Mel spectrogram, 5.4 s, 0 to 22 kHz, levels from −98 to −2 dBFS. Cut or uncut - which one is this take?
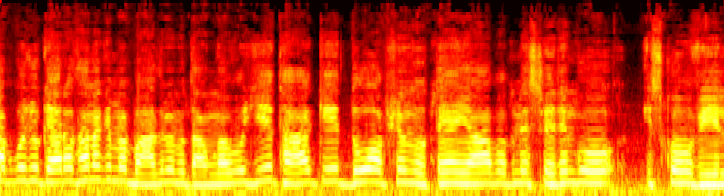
uncut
